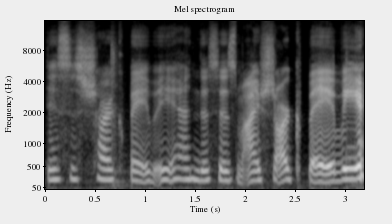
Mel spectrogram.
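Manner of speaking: put-on drunk voice. Retelling what a friend said while drunk: imitating a drunk friend. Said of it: "came over really drunk".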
